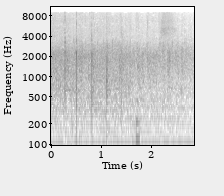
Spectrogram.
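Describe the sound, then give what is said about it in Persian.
Applause from a crowd: steady, dense clapping that continues throughout, with a few sharper claps standing out early on. “بزن دست براشون. آی ماشاءالله.”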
